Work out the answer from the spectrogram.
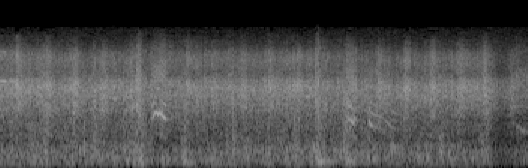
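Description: Cartoon sound effect of a moving freight train: a steady, dense clatter of wheels running over the rails, with a couple of short high squeaks along the way.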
